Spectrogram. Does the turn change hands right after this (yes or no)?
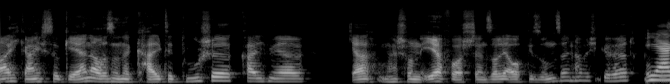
yes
